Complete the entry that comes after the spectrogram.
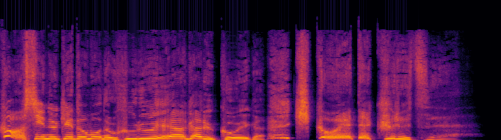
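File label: level up, Japanese; cookie run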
